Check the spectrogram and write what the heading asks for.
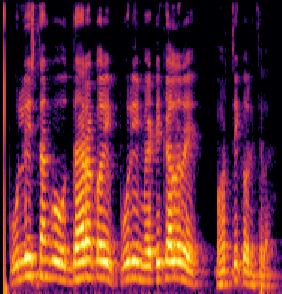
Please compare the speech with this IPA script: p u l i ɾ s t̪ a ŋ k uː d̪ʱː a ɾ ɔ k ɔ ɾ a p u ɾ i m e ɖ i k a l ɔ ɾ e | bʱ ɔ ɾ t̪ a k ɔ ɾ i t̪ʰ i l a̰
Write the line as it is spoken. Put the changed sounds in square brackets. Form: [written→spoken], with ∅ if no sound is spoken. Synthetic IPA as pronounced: p u l i [ɾ→∅] s t̪ a ŋ k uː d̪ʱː a ɾ ɔ k ɔ ɾ [a→i] p u ɾ i m e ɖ i k a l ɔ ɾ e | bʱ ɔ ɾ t̪ [a→i] k ɔ ɾ i t̪ʰ i l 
